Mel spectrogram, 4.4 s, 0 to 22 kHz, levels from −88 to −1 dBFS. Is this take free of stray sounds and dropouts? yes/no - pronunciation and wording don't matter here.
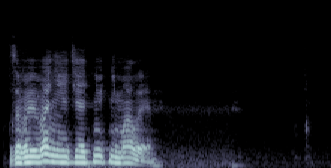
yes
